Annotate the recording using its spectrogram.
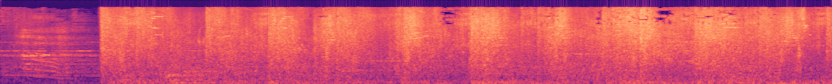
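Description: Spell blasts and hits crackle and thud in a game fight.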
